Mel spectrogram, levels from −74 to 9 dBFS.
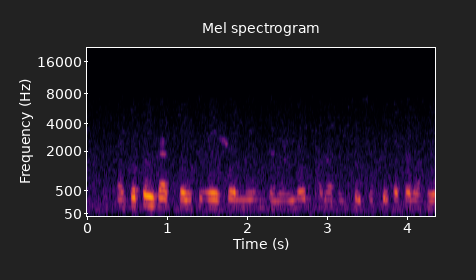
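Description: Noise suppressor artifacts run throughout the clip. The suppressor pulls down the room noise, which sits only about 11 dB below the speech, by about 21 dB in the gaps, so the background pumps up under each phrase and sinks between them.

Speech cut by the noise suppressor begins at 0.38 s and lasts to the end. Mistaking parts of the speech for noise, the suppressor turns them down by as much as about 22 dB, so those parts sound swallowed and faint.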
